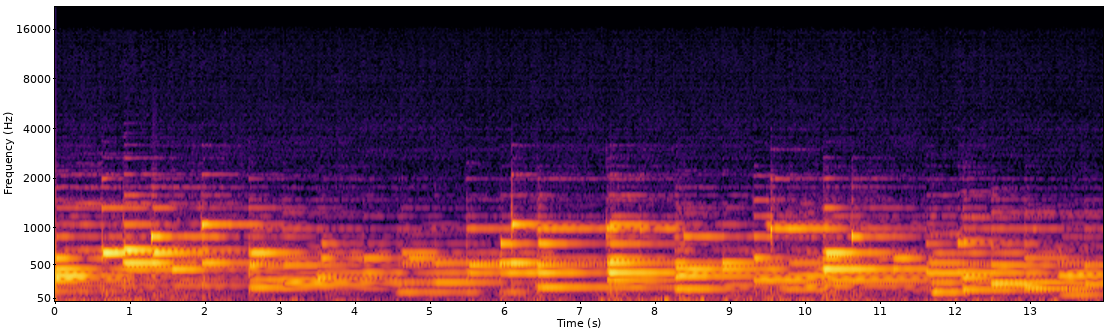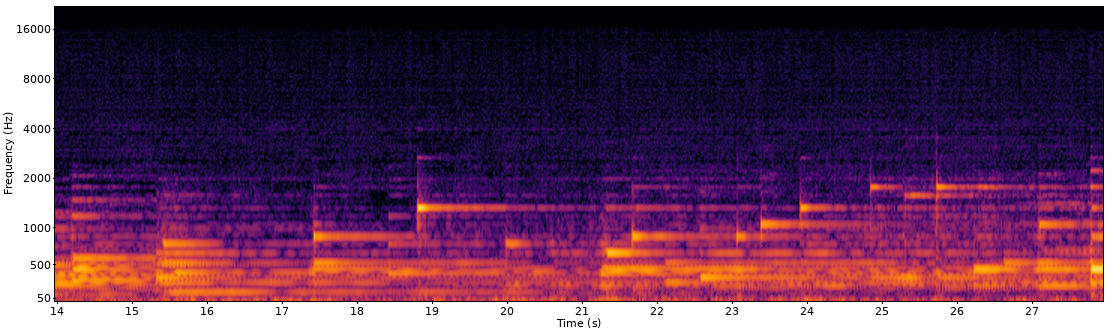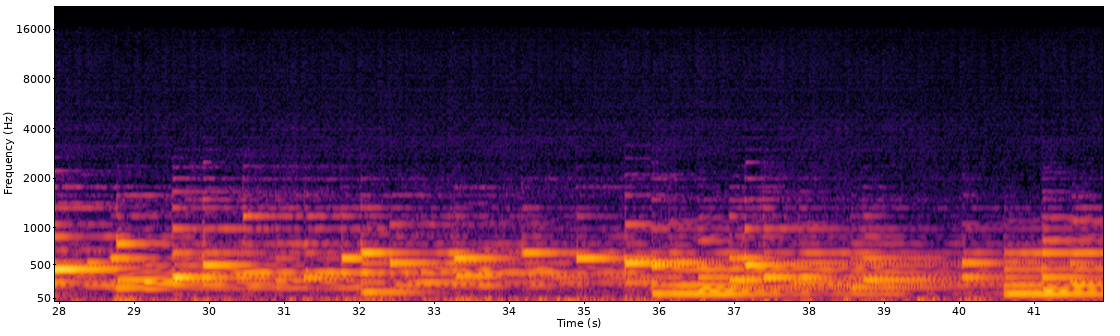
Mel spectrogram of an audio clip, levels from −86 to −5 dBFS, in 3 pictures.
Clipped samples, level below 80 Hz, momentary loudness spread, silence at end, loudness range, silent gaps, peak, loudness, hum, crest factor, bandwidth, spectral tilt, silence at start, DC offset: under 0.1%; -44 dBFS; 15 LU; 0 s; 9 LU; none; -2 dBFS; -22 LUFS; none; 18 dB; 16 kHz; -9 dB/octave; 0 s; under 0.1%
